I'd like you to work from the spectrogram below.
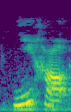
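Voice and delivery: "Ni hao" said crisply for peers; casual greeting. Shown as a demonstration. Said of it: "is for people like your peers".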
